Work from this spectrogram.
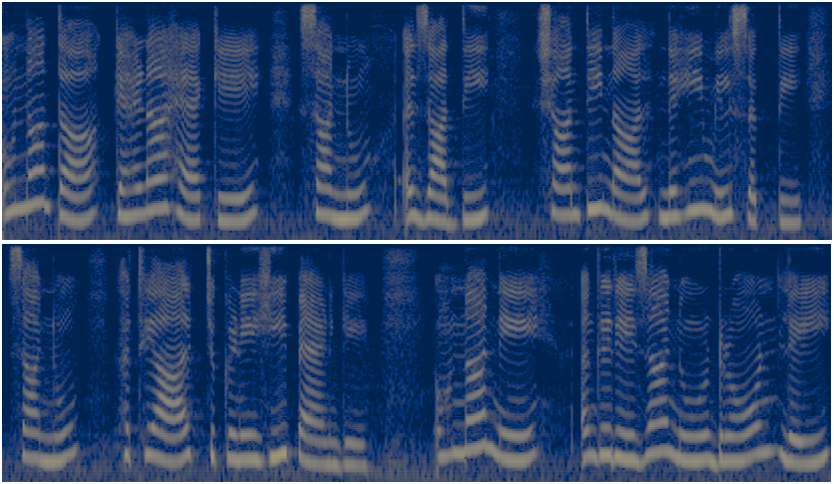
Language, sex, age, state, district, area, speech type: Punjabi, female, 18-30, Punjab, Amritsar, urban, spontaneous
